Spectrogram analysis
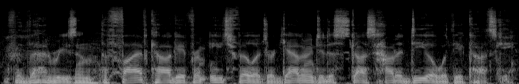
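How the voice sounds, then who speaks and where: A man voicing a stern, measured adult ninja captain in a game cutscene, firm and scolding. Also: a bass voice, background noise. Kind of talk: game cutscene English dub.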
